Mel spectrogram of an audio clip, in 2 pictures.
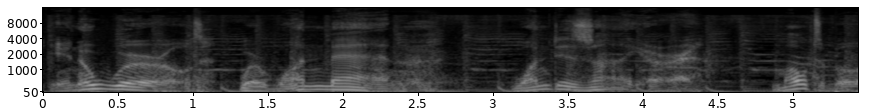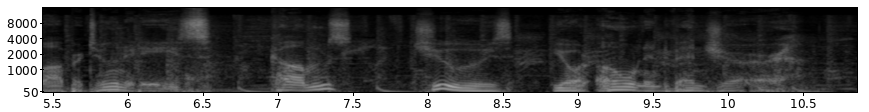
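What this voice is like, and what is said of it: Dramatic movie trailer announcer voice. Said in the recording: “movie announcer voice”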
